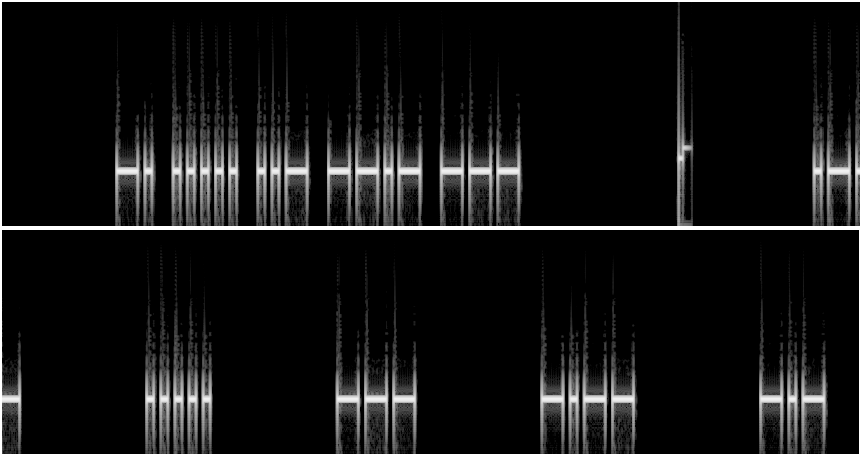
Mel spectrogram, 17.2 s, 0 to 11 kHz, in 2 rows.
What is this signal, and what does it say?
Morse code, heard as a keyed tone, about 17 wpm, spaced as for 9 wpm, 700 Hz. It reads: N5UQO W5OYK
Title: USA Call Signs - 5 Characters - 6x Character Spacing - 17wpm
